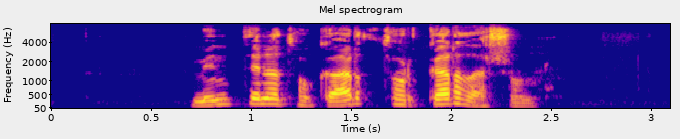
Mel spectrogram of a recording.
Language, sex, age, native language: Icelandic, male, 40-49, Icelandic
